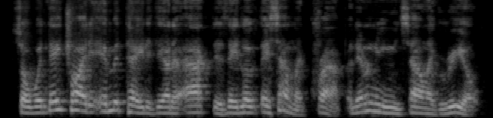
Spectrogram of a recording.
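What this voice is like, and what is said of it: Authentic Brooklyn accent. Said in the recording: “I could talk like I come from Brooklyn because I really do come from Brooklyn ... So my accent is a real accent. Right now, this is how they talk in Brooklyn ... my Brooklyn accent ... It's authentic.”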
